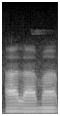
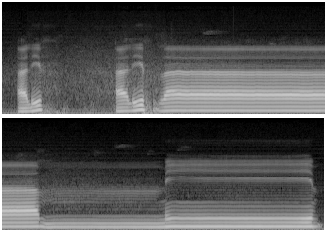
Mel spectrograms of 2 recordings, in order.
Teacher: dibaca 6 harokat ya, kecuali alif. Alif ini tidak ada hukum mad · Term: mad lazim harfi musaqqal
